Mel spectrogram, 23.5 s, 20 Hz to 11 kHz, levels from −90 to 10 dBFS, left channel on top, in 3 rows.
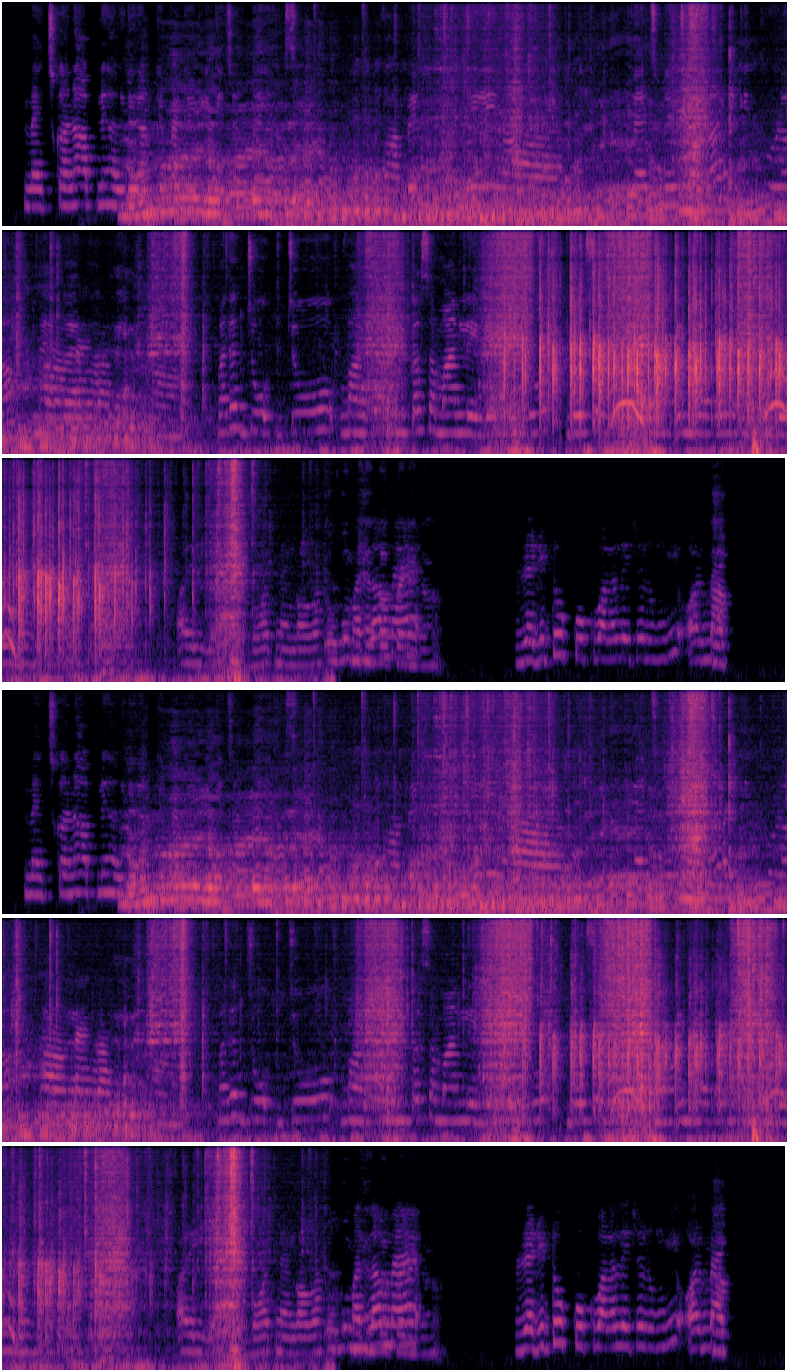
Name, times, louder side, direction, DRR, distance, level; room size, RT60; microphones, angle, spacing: voice 1, 0.2-3.2 3.8-5.2 6.2-16.5 18.9-20.1 22.8-22.9, left 3 dB, 45° left, 0.8 m, -46 dB
sound 1, 1.1-9.7, equal, ahead, 0.6 m, -37 dB
sound 2, 2.7-19.0, right 5 dB, 85° right, 1.0 m, -34 dB
voice 2, 5.1-5.7 7.2-7.3 8.3-8.9 14.3-14.6 17.4-18.9 19.2-19.9 20.8-22.9, right 4 dB, 55° right, 0.6 m, -44 dB
sound 3, 12.8-17.3 17.6-17.7, left 8 dB, 90° left, 0.4 m, -30 dB
3.1 x 2.1 x 2.5 m
head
